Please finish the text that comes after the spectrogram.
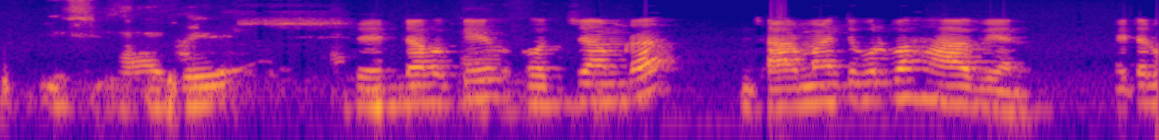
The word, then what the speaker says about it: haben: তো আমরা ইংলিশে যদি বলি হ্যাভ, সেটা হচ্ছে আমরা জার্মানিতে বলবো হাভেন। এটার উচ্চারণ হবে কি?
